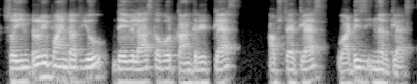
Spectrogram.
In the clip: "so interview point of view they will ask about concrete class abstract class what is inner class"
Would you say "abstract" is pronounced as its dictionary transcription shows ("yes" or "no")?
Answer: no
